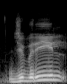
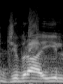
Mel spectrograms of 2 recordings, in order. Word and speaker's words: جبریل: تھے، جو بھی تھے، جبریل بھی تلفظ ہے، جبرائیل بھی ہے، دونوں طرح سے ہے، ٹھیک ہے، الف کے ساتھ بھی اور الف کے بغیر بھی، دونوں طرح سے پڑھا جا سکتا ہے اسے۔ یہ بھی ایک بڑی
